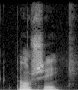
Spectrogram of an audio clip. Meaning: 1. to tilt, tip up 2. to lean, list 3. to lean towards (an opinion, idea etc.); to be inclined (to do something) 4. to bend down, lean over 5. to look into
- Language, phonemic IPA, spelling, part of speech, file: French, /pɑ̃.ʃe/, pencher, verb, Fr-pencher.ogg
